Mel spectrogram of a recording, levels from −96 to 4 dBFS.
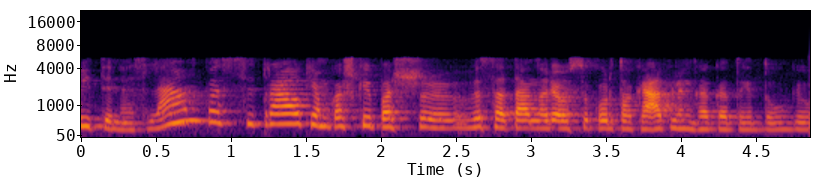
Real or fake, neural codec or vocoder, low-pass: real; none; 5.4 kHz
